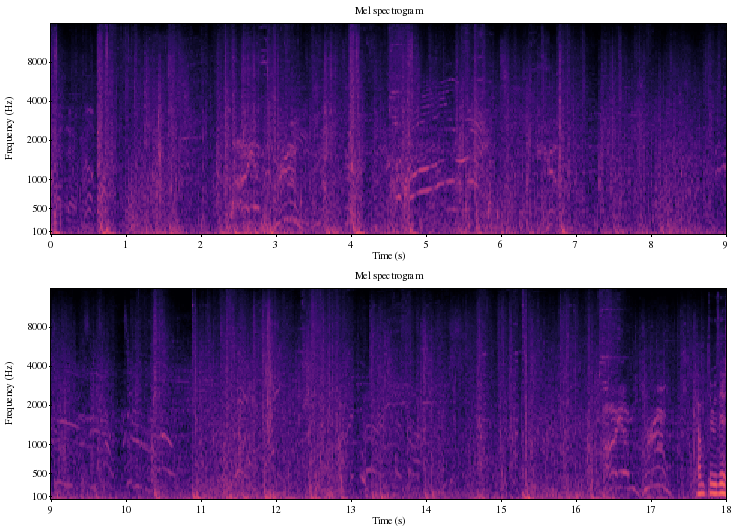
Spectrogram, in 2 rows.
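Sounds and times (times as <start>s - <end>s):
blasts: 0.0s - 18.0s
video game gunfire: 0.0s - 18.0s.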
